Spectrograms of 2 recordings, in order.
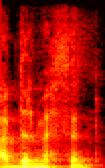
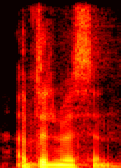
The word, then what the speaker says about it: Abdulmohsen: say it actually yeah that's actually close yeah abdel messen abdel messen okay cool yeah so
